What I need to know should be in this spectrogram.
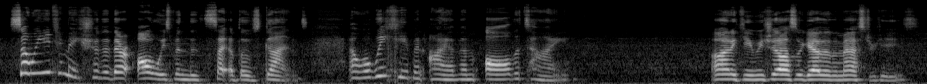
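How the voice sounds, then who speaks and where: A blunt, middle-aged younger brother from a visual novel as a woman acts him out, bright and insistent. He is suspicious and pushy, speaking informally and forcefully. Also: a little high.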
